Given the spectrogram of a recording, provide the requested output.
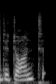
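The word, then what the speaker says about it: détente: word है डिटन डिटेंट इसको हम डिटन प्रोनाउंस करते हैं डी ई टी ई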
